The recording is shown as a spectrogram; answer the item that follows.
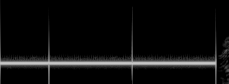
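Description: Steady high-pitched censor bleep, one unbroken tone at a constant level blanking out the speech, with two faint clicks in it.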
